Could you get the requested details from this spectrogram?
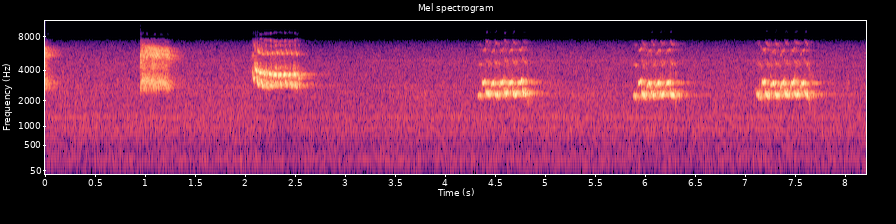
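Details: Mockingbird in Mexico delivering harsh, rasping buzzy notes, one roughly every second or two, with a few higher scratchy syllables at the start.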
